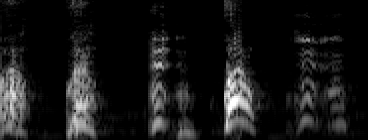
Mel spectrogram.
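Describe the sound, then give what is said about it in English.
A dog lets out a series of five short, grumbling growl-like vocalizations in quick succession, each rising and falling like a muttered "mm-mm," with brief pauses between them. “How'd you train your growls to say mm-mm?”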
